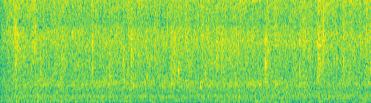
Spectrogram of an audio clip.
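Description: Steady rain falling, a dense even hiss with many small sharp ticks of individual drops striking surfaces.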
